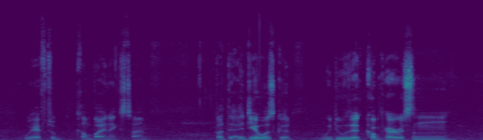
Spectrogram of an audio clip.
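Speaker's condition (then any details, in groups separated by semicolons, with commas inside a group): No condition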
